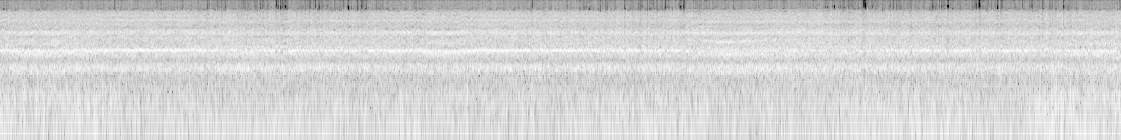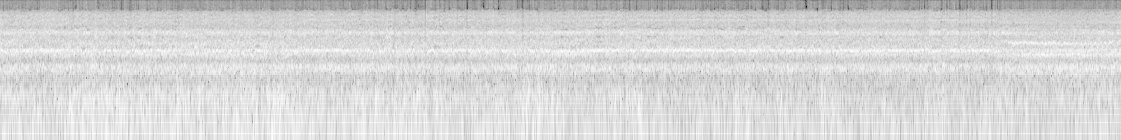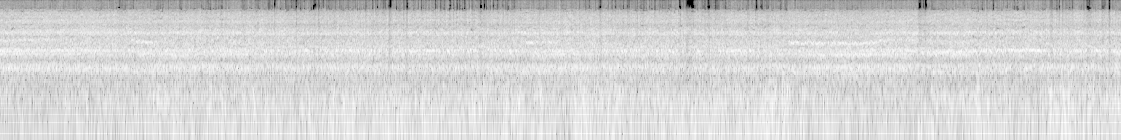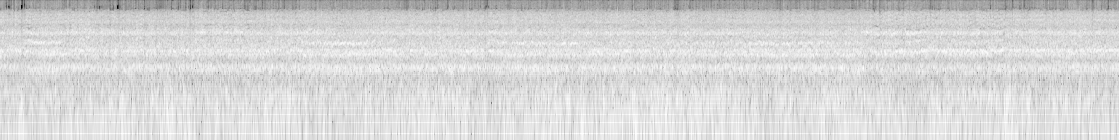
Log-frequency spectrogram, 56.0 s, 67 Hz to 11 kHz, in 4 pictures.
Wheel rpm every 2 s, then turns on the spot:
220, 230, 230, 230, 230, 230, 230, 220, 220, 230, 220, 230, 230, 220, 230, 230, 230, 230, 230, 220, 220, 230, 230, 220, 220, 220, 220, 230.
none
